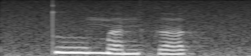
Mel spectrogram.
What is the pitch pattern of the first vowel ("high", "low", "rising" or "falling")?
high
